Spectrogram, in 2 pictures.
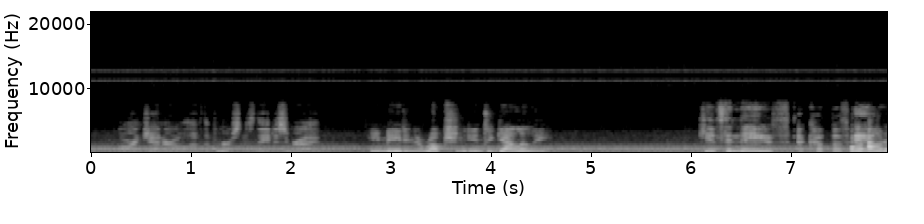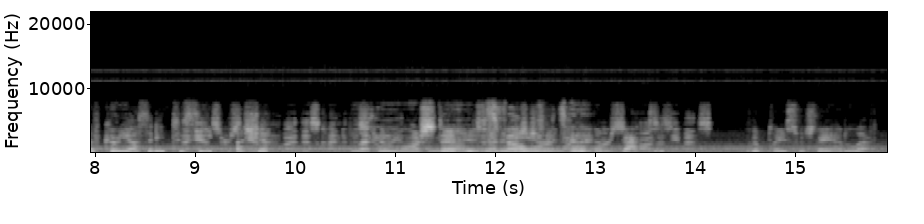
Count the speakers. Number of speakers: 4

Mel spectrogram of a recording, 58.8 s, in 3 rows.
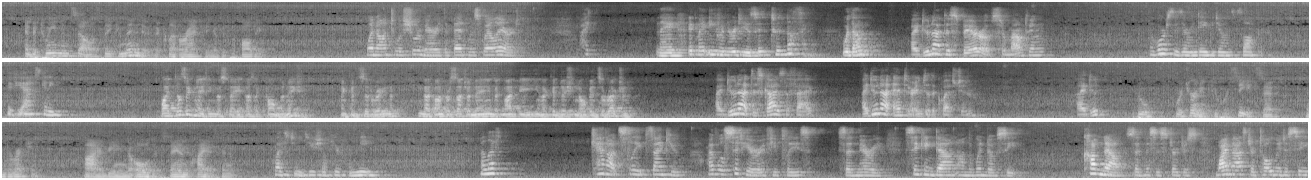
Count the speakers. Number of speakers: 6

